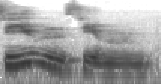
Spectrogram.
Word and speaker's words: Tsum Tsum: It's pronounced Tsum Tsum.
